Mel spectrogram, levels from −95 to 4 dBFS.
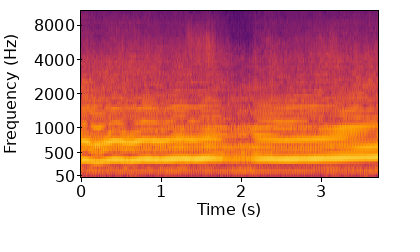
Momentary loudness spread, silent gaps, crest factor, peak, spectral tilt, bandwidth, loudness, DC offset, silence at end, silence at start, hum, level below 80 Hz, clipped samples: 4 LU; none; 8 dB; -4 dBFS; -5.5 dB/octave; 11 kHz; -12 LUFS; under 0.1%; 0 s; 0 s; none; -48 dBFS; under 0.1%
